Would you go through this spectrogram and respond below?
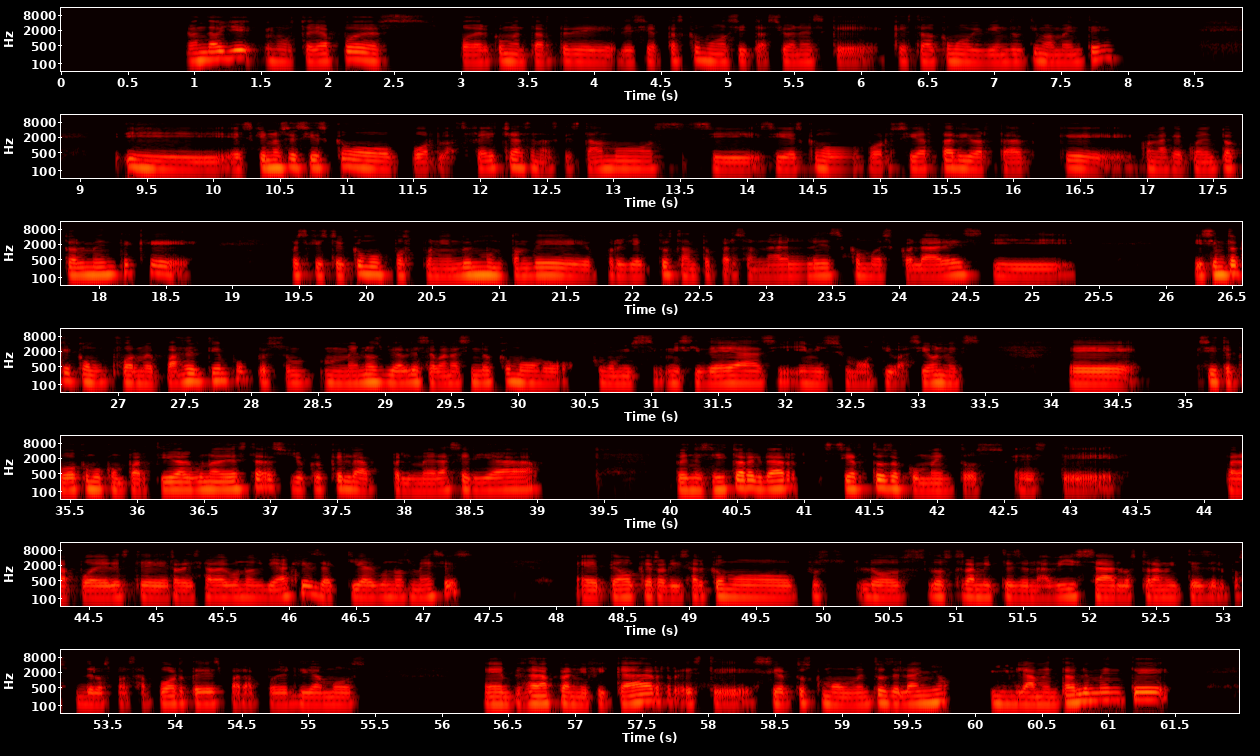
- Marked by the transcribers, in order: none
- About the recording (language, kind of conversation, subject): Spanish, advice, ¿Cómo puedo dejar de procrastinar y crear mejores hábitos?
